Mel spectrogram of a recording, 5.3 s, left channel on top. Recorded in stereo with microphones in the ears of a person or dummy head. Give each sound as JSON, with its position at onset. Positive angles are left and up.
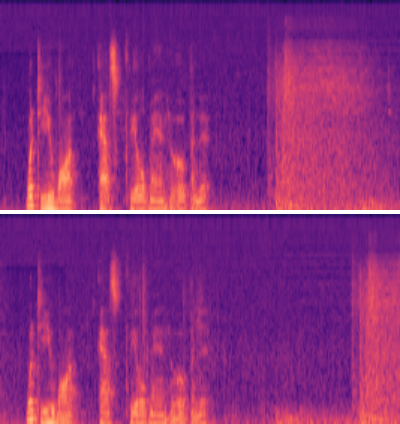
{"t": 0.3, "sound": "a man speaking", "side_deg": 35, "distance_m": 0.7}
